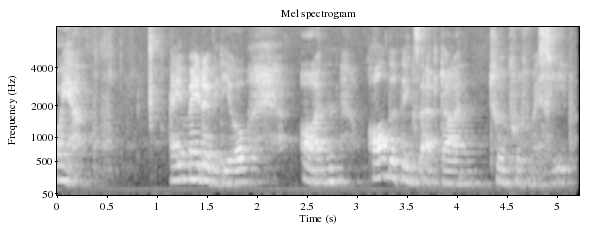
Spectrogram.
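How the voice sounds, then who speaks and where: Amid noticeable background noise and audible room echo, a woman talks at medium pitch. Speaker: beauty and lifestyle vlogger. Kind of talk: casual product review vlog. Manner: fast when excited; animated.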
